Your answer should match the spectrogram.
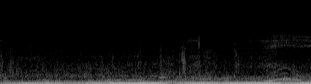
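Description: A car approaches, its deep engine rumble droning steadily, the low hum holding fairly constant with a slight swell toward the end, with no voices over it.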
